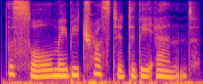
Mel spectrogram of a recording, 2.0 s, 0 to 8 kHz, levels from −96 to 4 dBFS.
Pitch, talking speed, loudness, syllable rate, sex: 195 Hz, 235 wpm, -15 LUFS, 4.5 syllables/s, female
